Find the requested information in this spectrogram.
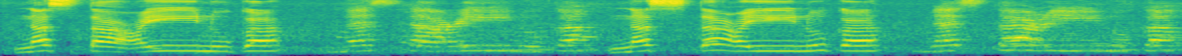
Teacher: اس کاف کو نستعینک کہہ کے لمبا نہیں کرنا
